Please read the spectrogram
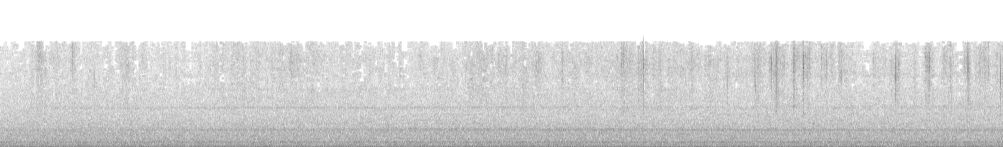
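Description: Steady low mechanical hum, unchanging throughout, with a few faint crackles in the second half.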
